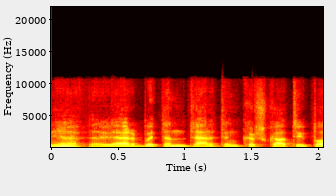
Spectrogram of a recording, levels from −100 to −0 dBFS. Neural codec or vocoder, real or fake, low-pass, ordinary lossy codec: codec, 16 kHz in and 24 kHz out, 0.6 kbps, FocalCodec, streaming, 2048 codes; fake; 10.8 kHz; AAC, 64 kbps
